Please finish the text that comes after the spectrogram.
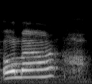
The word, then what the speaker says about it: hola: Hola. Hola. ¿Cómo está? And hola actually has an H at the beginning, which is silent.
